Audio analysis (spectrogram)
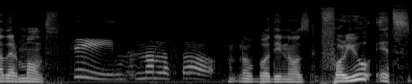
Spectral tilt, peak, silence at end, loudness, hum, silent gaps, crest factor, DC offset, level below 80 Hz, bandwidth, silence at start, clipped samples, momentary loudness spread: -5.5 dB/octave; -12 dBFS; 0 s; -31 LUFS; 50 Hz at -65 dBFS; none; 18 dB; under 0.1%; -56 dBFS; 17 kHz; 0 s; under 0.1%; 14 LU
